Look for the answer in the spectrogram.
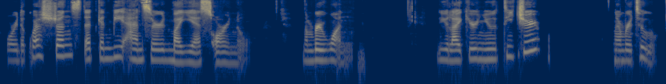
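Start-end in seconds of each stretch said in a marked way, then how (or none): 4.8-7.2 yes-no question lifting on "teacher"; rising intonation. Shown as a demonstration. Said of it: "are going up".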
